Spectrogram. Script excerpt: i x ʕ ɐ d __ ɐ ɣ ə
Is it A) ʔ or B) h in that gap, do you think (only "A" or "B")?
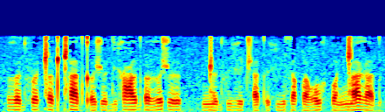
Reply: A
